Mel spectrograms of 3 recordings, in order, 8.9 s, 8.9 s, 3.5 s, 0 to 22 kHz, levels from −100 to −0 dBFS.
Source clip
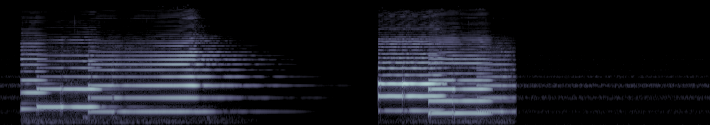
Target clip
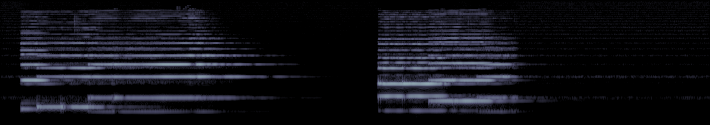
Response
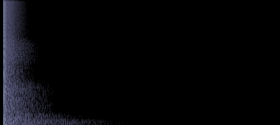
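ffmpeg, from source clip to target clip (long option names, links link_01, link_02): -filter_complex "[0:a]highpass=470,aderivative,alimiter=level_in=19dB:limit=-24dB:level=0:latency=1:release=17,volume=-19dB,asplit=2[link_01][link_02];[link_02]adelay=28,volume=-5dB[link_03];[link_01][link_03]amix=inputs=2:normalize=0,asplit=2[link_04][link_05];[1:a]atrim=start_sample=2205,asetrate=27342,aresample=44100[link_06];[link_05][link_06]afir=irnorm=-1:irlink=0,volume=-16dB[link_07];[link_04][link_07]amix=inputs=2:normalize=0,afftfilt=real='re*eq(mod(floor(b*sr/1024/460),2),1)':imag='im*eq(mod(floor(b*sr/1024/460),2),1)':win_size=1024:overlap=0.75,volume=12.5dB"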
